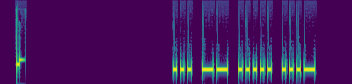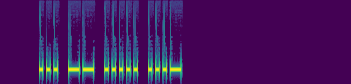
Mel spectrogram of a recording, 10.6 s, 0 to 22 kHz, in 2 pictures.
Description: Morse code, heard as a keyed tone, about 22 wpm, 700 Hz. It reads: SM5V SM5V
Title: DXCC-100 Call Signs - 4 Characters - Repeated 2x - 22wpm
